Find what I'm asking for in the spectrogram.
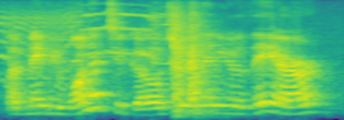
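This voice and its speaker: A man's voice: high-pitched, moderate pace, background noise. German-accented man, chatty, distant roomy sound. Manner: chatty, animated, repeats words often. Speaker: podcast host. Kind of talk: casual interview chat. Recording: roomy distant mic with faint ambience.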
